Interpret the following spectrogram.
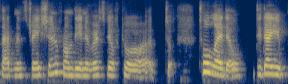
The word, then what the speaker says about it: Toledo: bachelor of Business Administration from the University of Toledo did I pronounce it right that's correct Toledo over to you Paul to give us a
